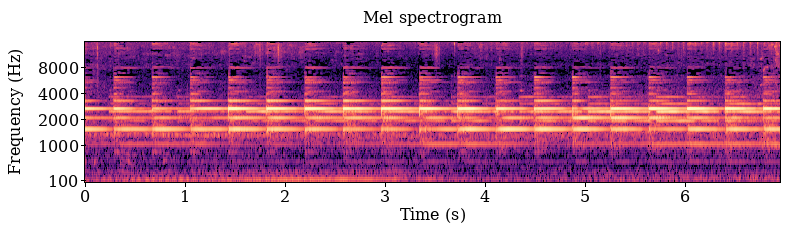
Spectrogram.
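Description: Railroad crossing signal's General Signals Type 2 electronic bell ringing steadily in an even, repeating ding while the crossing's warning lights flash, meaning a train is approaching or occupying the crossing. A low rumble underneath fades out about halfway through.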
